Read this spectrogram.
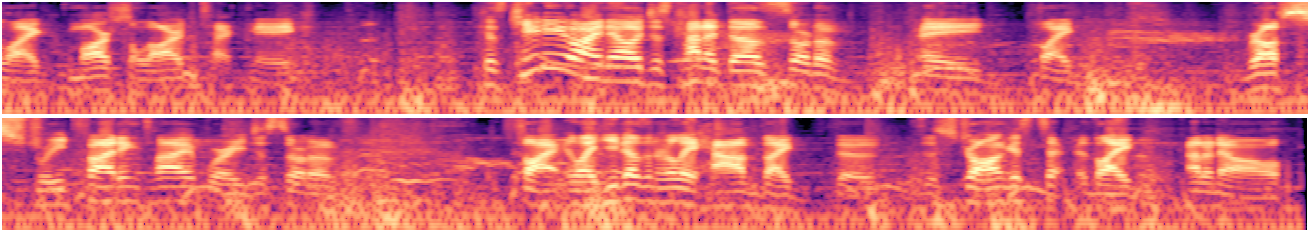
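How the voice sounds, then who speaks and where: A man commentates on a video game in a casual, rambling way. His voice is very bright and forceful, with lively swings in pitch. He stammers and restarts phrases often, over faint background music. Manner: halting, stammering, repeats and rephrases words. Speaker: gamer doing a let's play.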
